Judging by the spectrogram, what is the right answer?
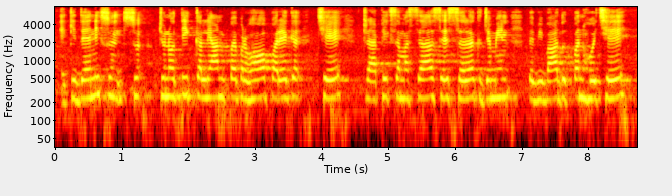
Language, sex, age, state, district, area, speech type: Maithili, female, 18-30, Bihar, Purnia, rural, spontaneous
